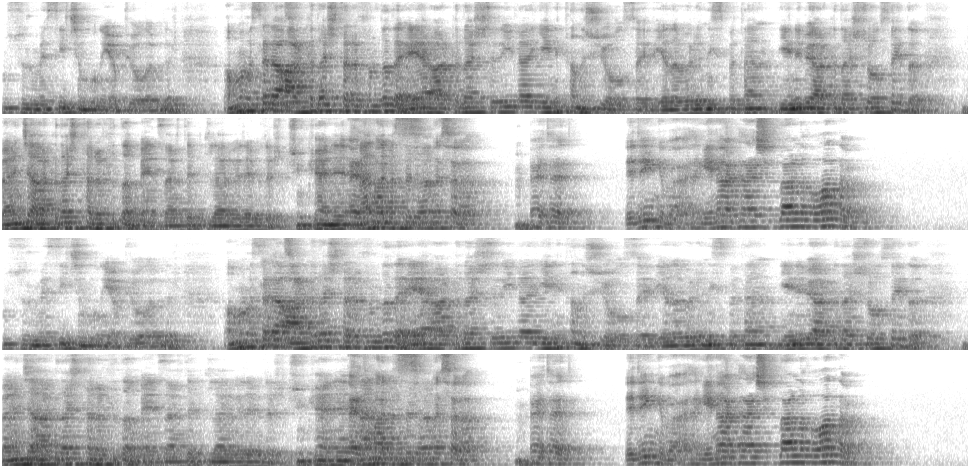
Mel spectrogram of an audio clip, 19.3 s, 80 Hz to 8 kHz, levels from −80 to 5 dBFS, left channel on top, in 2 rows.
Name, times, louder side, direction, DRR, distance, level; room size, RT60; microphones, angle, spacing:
voice 1, 0.0-14.0 14.8-14.9, left 1 dB, 35° left, 1 dB, 0.6 m, -21 dB
voice 2, 13.1-14.4 14.9-15.3 15.9-18.1, right 1 dB, 10° right, 0 dB, 0.5 m, -24 dB
4.7 x 2.2 x 4.3 m, 0.88 s
head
